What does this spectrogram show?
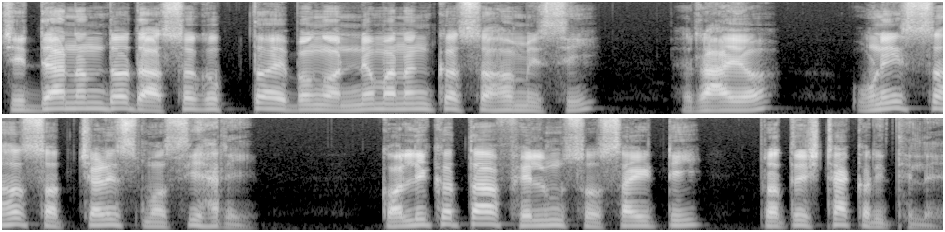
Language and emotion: Odia, neutral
